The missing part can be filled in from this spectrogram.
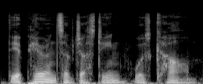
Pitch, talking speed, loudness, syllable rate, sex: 85 Hz, 175 wpm, -19 LUFS, 6.2 syllables/s, male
